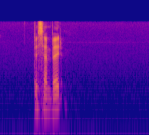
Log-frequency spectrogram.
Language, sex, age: Norwegian, male, 36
